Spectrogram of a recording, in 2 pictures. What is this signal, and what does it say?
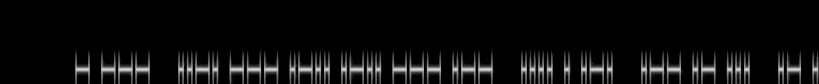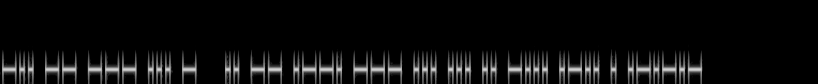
Morse code, heard as a keyed tone, about 28 wpm, 700 Hz. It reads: TO FOLLOW HER WAS ALMOST IMPOSSIBLE.
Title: Sentences from Top 1100 Words 28wpm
